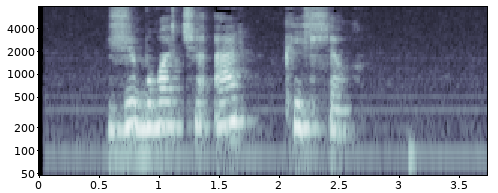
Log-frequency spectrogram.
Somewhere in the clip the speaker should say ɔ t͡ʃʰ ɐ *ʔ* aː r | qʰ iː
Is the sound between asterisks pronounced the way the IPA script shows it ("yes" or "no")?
yes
